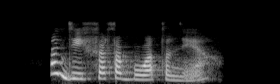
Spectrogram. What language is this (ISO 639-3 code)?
kab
